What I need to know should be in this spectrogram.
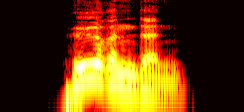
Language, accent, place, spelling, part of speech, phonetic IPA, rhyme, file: German, Germany, Berlin, hörenden, adjective, [ˈhøːʁəndn̩], -øːʁəndn̩, De-hörenden.ogg
- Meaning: inflection of hörend: 1. strong genitive masculine/neuter singular 2. weak/mixed genitive/dative all-gender singular 3. strong/weak/mixed accusative masculine singular 4. strong dative plural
